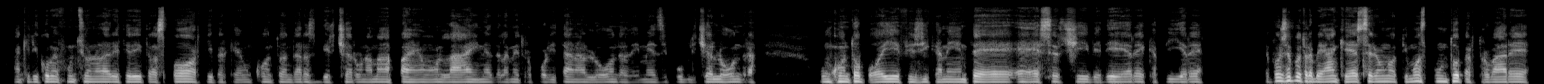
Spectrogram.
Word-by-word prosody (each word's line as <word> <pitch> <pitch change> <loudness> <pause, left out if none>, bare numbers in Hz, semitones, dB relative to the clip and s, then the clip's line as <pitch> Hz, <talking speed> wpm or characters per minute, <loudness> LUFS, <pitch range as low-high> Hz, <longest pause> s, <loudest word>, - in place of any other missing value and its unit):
anche 120 +1 -11
di 120 - -4
come 130 0 0
funziona 125 0 -5
la 125 - 0
rete 125 +1 -3
dei 125 0 +3
trasporti 120 0 +1
perché 110 0 -15
è - - -13
un 110 0 -16
conto 120 -2 -11
andare 115 +1 -8
a - - -6
sbirciare 115 +2 -4
una 115 -1 -9
mappa, 120 0 -2
ehm, 115 +1 -7
online 115 0 -3
della 110 +1 -13
metropolitana 110 +1 -9
a - - -6
Londra, 110 0 -9
dei 100 +1 -20
mezzi 110 0 -12
pubblici 110 +2 -5
a - - +1
Londra, 120 0 -3 0.7
un 125 -1 -1
conto 130 +1 +4
poi 125 +2 +3
fisicamente 120 +1 0
è 125 -1 -1
è - - +1
esserci, 125 0 +2
vedere, 120 +2 -2
capire; 125 -1 -6 0.6
e - - -17
forse 160 +2 +6
potrebbe 140 -7 +5
anche 130 -1 +2
essere 130 +1 +7
un 135 0 0
ottimo 130 +3 0
spunto 140 +1 +4
per 120 - -6
trovare 120 -1 -1
120 Hz, 185 wpm, -22 LUFS, 115-125 Hz, 0.7 s, essere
